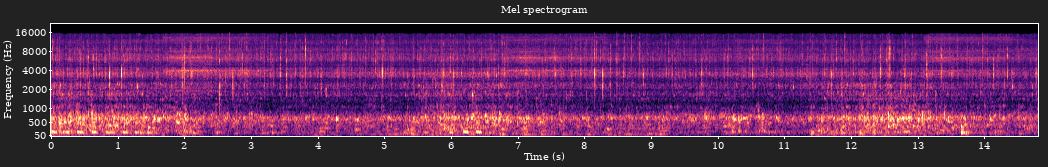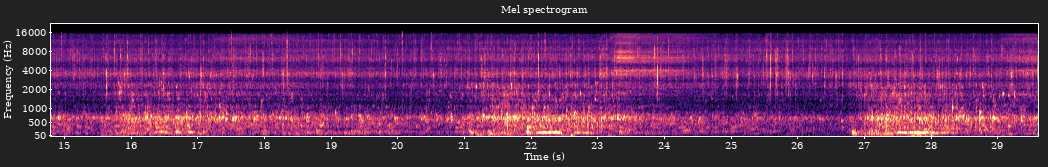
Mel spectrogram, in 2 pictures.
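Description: Scuba diver breathing through a regulator, heard underwater: a steady hiss with a burst of exhaled bubbles every five to six seconds.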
